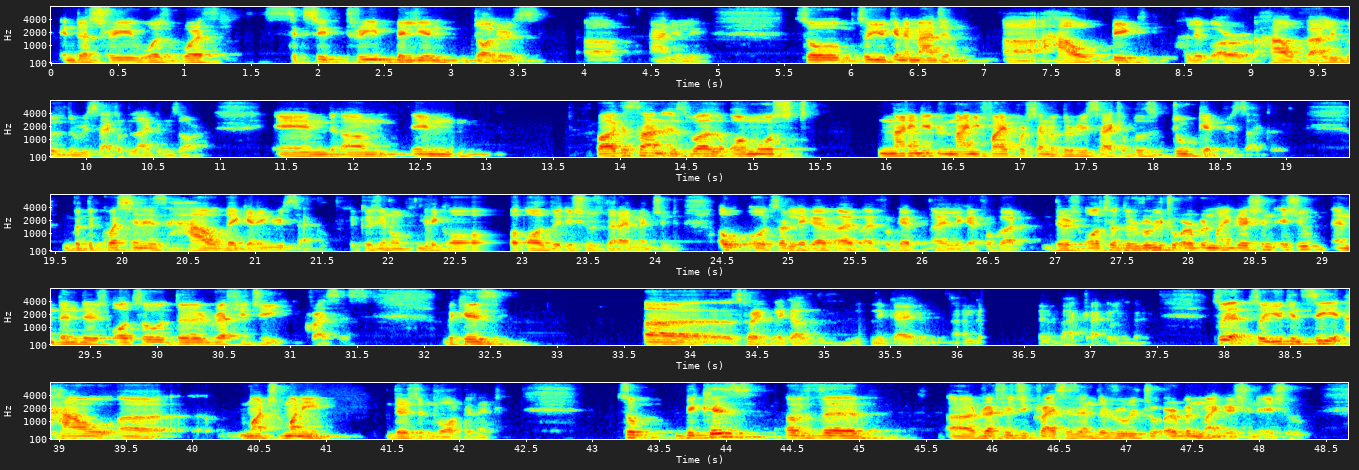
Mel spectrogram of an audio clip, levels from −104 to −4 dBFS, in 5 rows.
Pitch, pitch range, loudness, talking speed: 115 Hz, 105-125 Hz, -24 LUFS, 155 wpm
